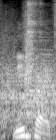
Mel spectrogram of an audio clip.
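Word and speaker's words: Netarts: State car hey can't knee Tarts is that how you pronounce that knee Tarts that's right knee Tarts Bay be careful there's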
